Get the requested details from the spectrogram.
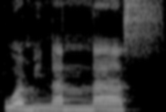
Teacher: Terdapat hukum bacaan alif lam syamsiyah, yaitu apabila huruf alif lam bertemu dengan huruf nun dan membacanya dengan mengidghamkan atau mentasydidkan, dan alif lamnya tidak terbaca meski hurufnya ada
